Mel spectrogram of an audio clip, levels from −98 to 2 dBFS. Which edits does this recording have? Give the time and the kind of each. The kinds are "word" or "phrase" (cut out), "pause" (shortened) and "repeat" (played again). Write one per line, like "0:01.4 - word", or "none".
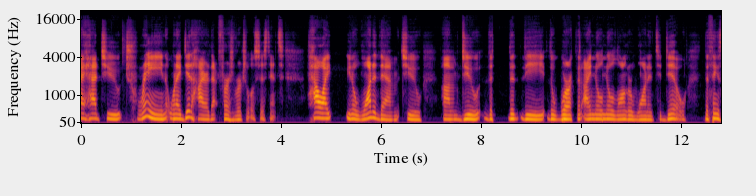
0:10.4 - repeat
